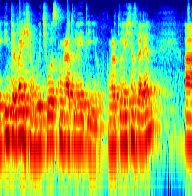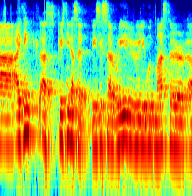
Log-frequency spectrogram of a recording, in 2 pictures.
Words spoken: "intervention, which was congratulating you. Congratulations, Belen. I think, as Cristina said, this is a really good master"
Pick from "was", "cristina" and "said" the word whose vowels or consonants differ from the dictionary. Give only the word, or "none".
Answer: was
